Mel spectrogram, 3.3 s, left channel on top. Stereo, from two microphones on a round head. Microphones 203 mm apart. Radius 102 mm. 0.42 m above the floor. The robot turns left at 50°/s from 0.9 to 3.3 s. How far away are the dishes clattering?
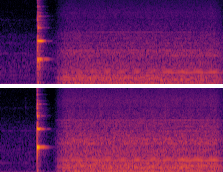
About 1.0 m.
